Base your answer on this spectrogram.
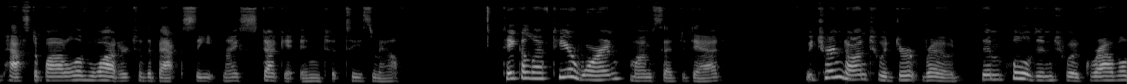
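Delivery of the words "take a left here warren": mom directing. A narrator's reading.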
